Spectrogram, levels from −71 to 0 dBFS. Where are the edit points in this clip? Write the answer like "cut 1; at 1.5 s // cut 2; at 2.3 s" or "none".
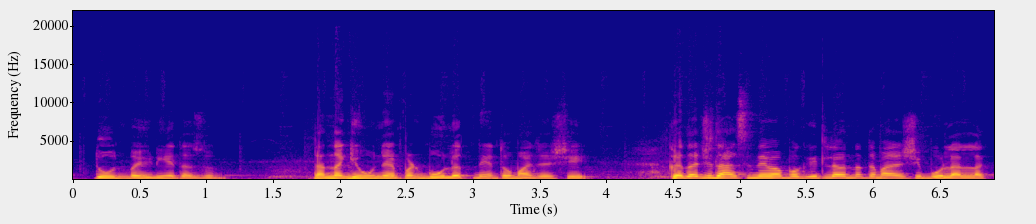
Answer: none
